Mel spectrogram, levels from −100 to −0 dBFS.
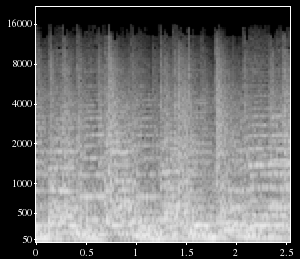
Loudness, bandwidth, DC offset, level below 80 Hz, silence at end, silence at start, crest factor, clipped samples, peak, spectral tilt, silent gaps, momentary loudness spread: -11 LUFS; 12.5 kHz; 0.2%; -18 dBFS; 0 s; 0 s; 8 dB; under 0.1%; -2 dBFS; -6.5 dB/octave; none; 1 LU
